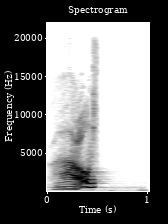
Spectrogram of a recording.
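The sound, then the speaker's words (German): A single short, whiny cat meow rises and falls in pitch for about half a second, loud, followed by silence. “War das eine Katze?”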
